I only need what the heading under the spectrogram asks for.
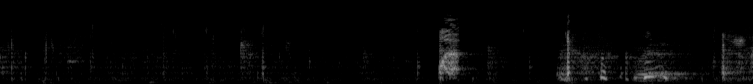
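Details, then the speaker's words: A few sudden, sharp hiccup sounds against quiet room noise and faint voices. "I'm sure it has to be that loud with a head jolt. It is, and it's so embarrassing."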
